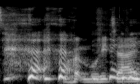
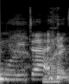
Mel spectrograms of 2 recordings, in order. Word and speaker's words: Muay Thai: Jiu-jitsu and, Mai Tais. – Muay Thai. Muay Thai.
